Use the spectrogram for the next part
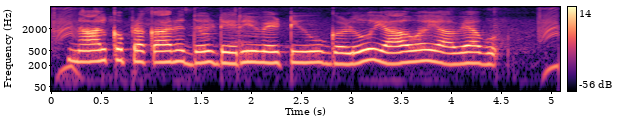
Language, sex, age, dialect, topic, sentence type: Kannada, male, 18-24, Dharwad Kannada, banking, statement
